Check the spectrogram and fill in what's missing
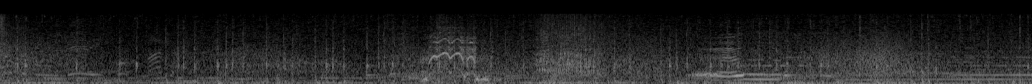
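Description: Roach the horse gallops in The Witcher 3, hooves clip-clopping steadily under rain and ambient game sound, with a couple of whinnies and voices speaking over it.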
